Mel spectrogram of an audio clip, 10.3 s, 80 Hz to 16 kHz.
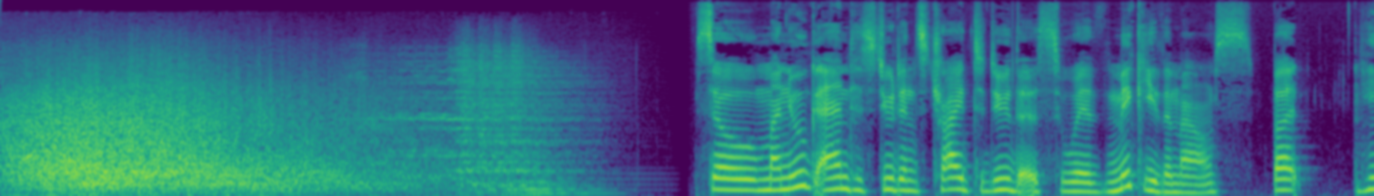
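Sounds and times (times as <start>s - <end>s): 
Atlas missile blast-off at Lake Canaveral in Florida: 0.0s - 4.7s
speech: 5.3s - 10.3s.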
